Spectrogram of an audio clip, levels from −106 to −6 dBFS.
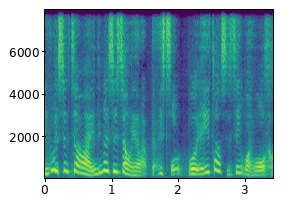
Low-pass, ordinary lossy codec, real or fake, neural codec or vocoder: none; none; fake; codec, 16 kHz, 0.5 kbps, FreqCodec, larger model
